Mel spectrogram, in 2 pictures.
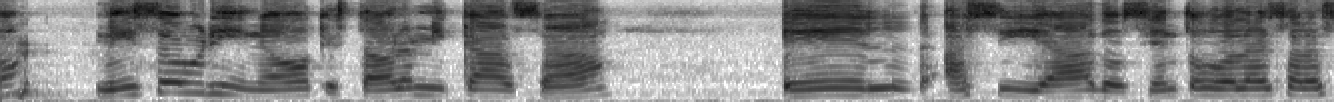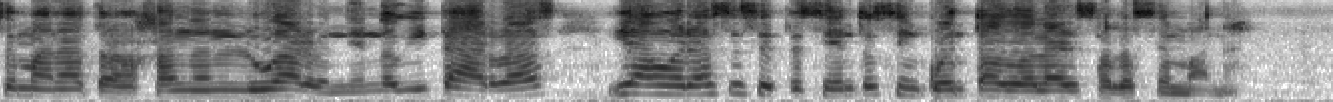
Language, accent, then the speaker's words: Spanish; Argentina; al margen de que nosotros crecimos en Argentina distinto, pero es lo mismo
